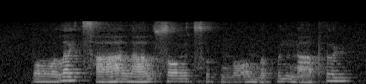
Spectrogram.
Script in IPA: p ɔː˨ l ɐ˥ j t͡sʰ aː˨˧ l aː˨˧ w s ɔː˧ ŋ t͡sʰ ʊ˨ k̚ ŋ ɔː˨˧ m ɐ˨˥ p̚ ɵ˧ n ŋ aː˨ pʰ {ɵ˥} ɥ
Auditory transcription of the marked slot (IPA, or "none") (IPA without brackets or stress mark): ɵ˥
